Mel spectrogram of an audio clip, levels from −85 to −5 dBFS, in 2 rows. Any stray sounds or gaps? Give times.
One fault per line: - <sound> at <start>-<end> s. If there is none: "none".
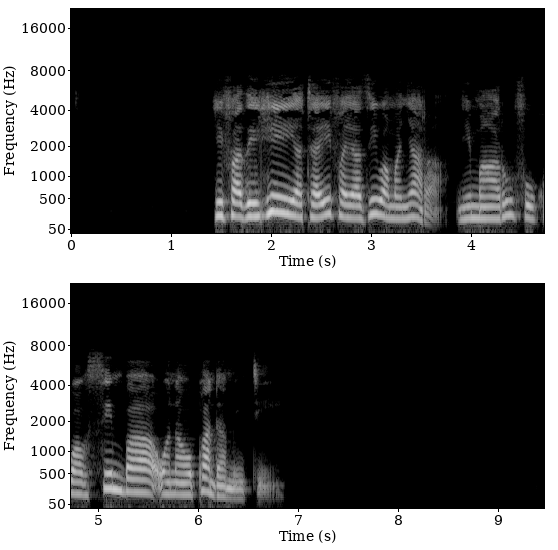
none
